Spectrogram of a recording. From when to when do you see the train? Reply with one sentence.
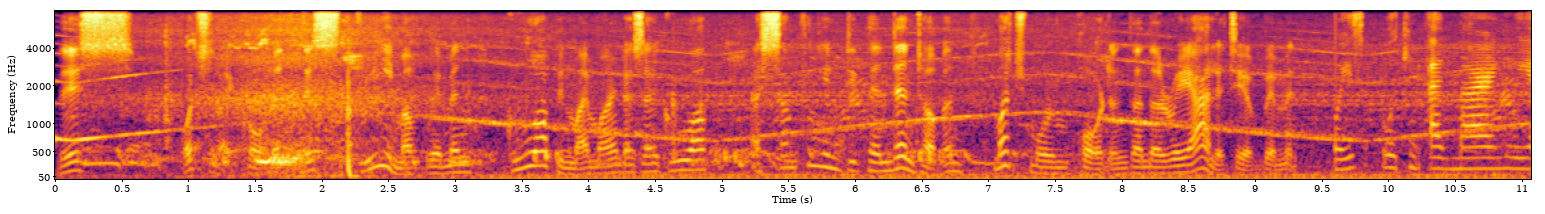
The train can't be heard in this clip.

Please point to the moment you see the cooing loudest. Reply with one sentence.
The loudest moment of the cooing is at 2 seconds.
